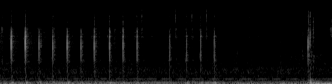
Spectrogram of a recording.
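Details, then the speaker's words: Keyboard stabilizers with mod pieces, not yet broken in: rapid key presses with a sharp, bright tick on each stroke, because the overlong mod pieces clip the housing. "yeah the ticking is the actual material so yeah the the pieces are too long but just proof of concept"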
